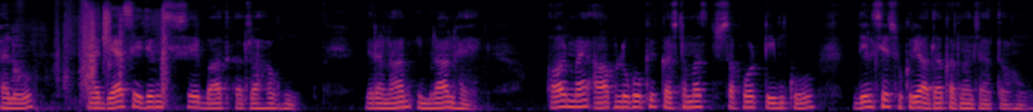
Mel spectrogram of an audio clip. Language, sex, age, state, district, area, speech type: Urdu, male, 45-60, Uttar Pradesh, Ghaziabad, urban, spontaneous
